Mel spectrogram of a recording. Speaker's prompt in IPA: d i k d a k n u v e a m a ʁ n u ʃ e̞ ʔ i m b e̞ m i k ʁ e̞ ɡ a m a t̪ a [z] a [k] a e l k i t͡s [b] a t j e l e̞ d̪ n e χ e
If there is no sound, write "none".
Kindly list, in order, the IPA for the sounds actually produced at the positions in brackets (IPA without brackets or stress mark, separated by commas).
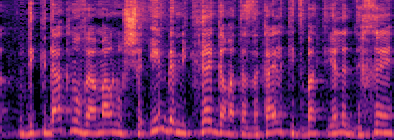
z, k, b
